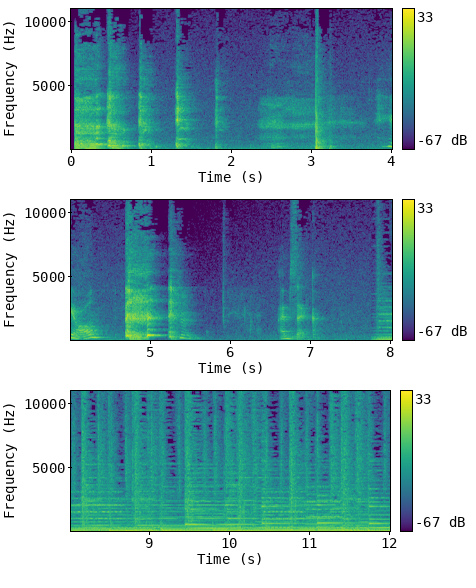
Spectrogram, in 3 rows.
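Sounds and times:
woman coughing: 0.1 - 2.0, 4.7 - 5.7.

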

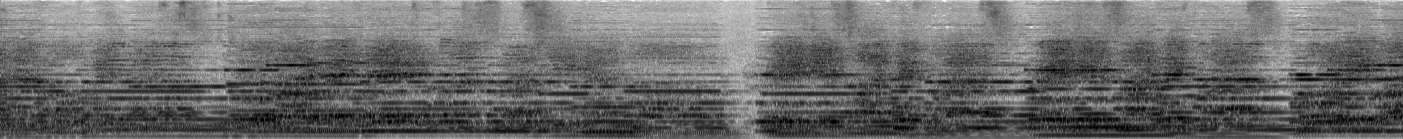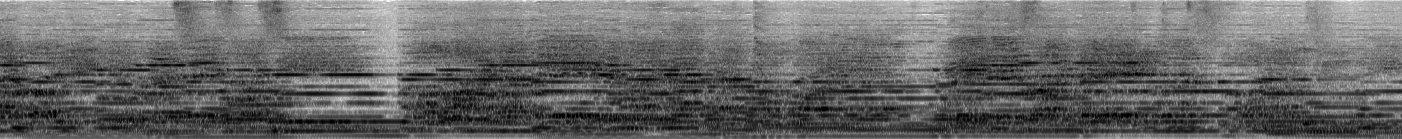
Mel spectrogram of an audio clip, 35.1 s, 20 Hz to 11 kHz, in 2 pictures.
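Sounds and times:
church choir singing: 0.0 - 35.0.

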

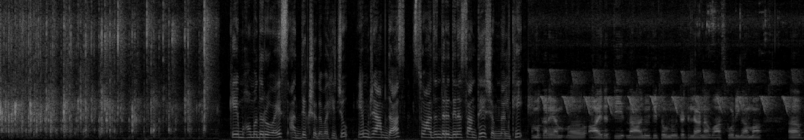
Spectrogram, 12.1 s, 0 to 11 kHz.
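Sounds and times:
people clapping: 0.0 - 3.3.

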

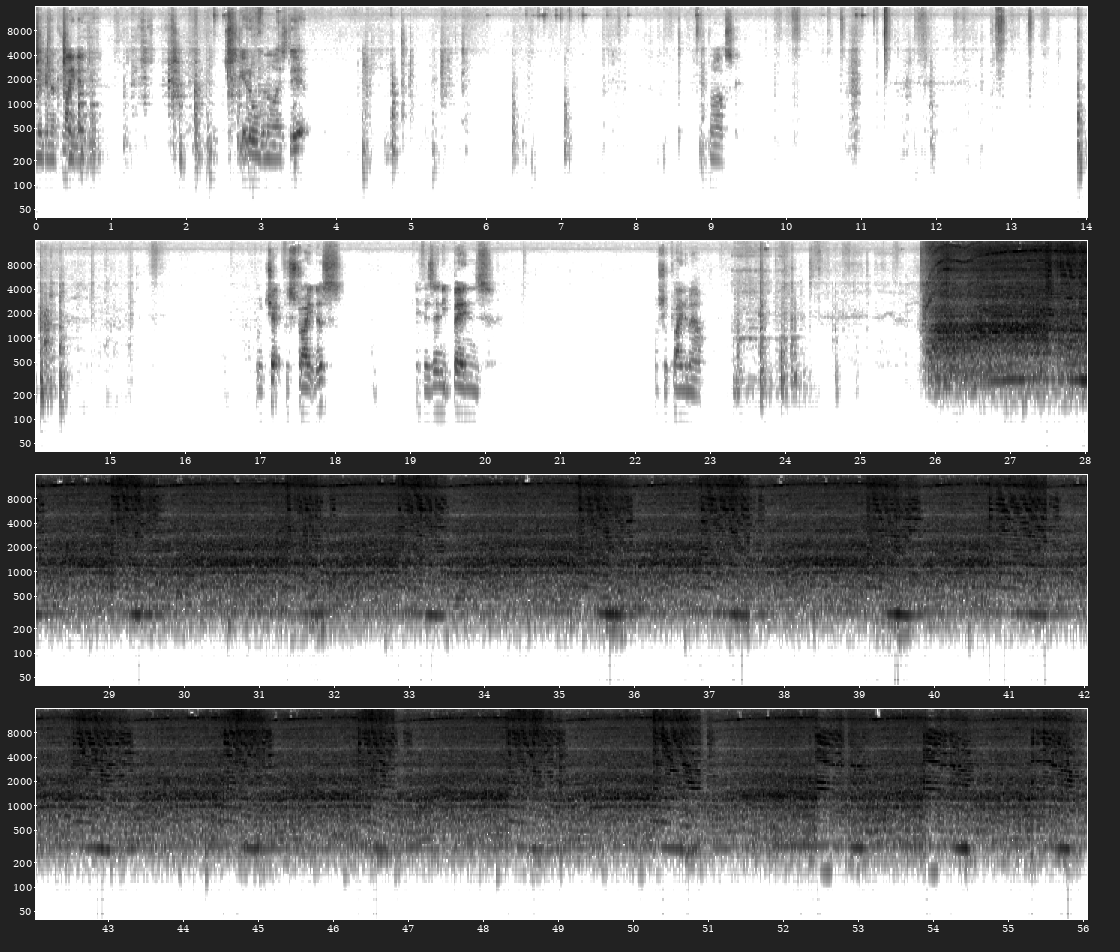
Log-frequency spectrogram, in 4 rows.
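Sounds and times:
power planer shaving wood: 25.8 - 56.0.

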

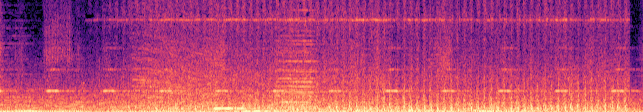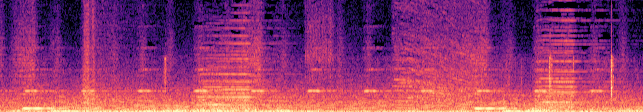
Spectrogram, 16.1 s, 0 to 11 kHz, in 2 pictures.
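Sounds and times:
background music: 0.0 - 16.0
helicopter rotor pulsing: 0.2 - 9.0.

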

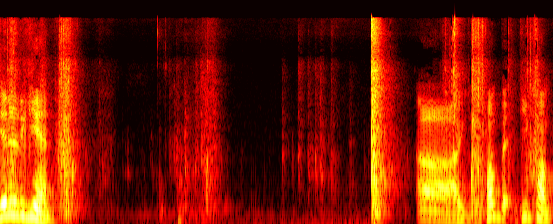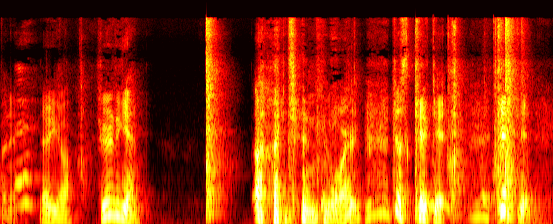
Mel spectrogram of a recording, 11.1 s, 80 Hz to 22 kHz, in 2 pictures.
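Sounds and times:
faint clicks of toy handling: 0.0 - 3.6, 4.4 - 5.6, 6.3 - 6.5.

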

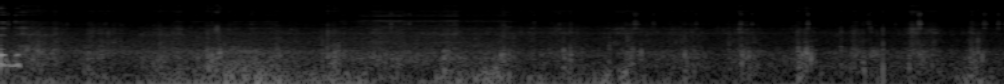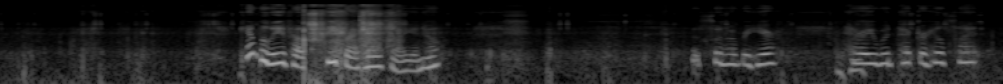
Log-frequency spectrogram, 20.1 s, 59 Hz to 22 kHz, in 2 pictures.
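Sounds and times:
footsteps on snow: 0.0 - 20.0
wind rumble on microphone: 1.5 - 6.8.

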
